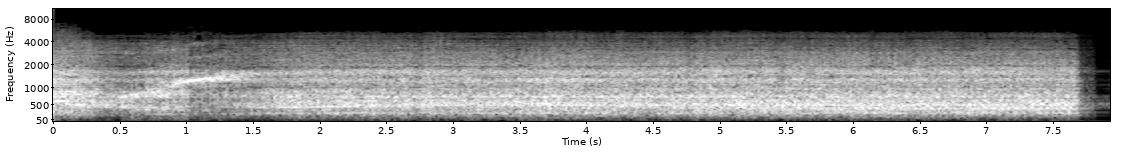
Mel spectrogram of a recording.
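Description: spaceship jet dynamos humming

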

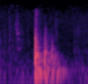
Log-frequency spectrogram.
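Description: door being shut

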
